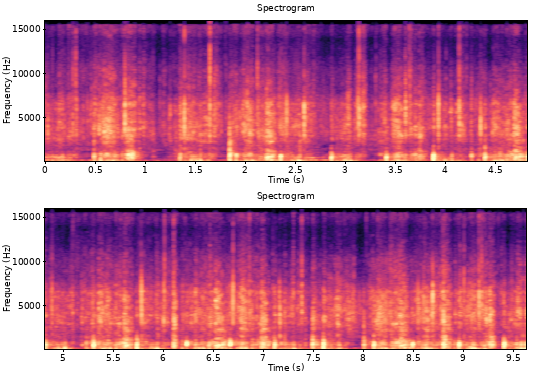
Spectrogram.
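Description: A stirring stick knocking and scraping against a clay pot as thick ragi kali (finger-millet dough) is churned, in a quick, uneven run of knocks and soft thuds.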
